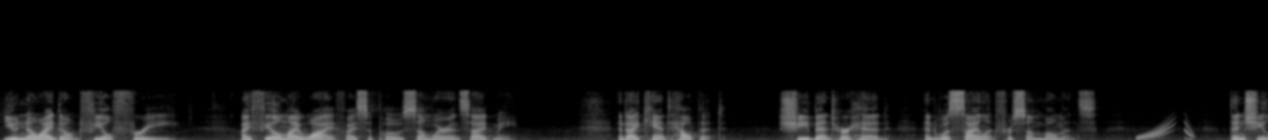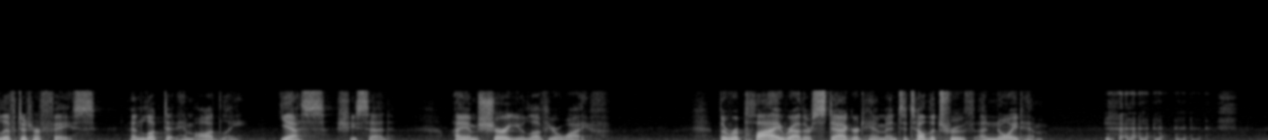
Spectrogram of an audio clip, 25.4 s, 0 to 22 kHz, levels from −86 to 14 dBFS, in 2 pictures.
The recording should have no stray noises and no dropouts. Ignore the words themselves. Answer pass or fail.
fail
